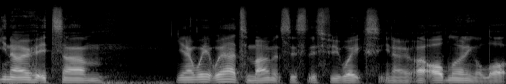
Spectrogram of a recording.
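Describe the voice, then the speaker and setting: A man talks at a fairly quick pace with an Australian accent. His intonation stays fairly even. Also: very clean recording, silent background. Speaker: bowhunter. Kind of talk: casual podcast interview.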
